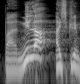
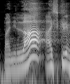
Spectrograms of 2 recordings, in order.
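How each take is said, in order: First: The stress is on the middle syllable. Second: The stress is on the last syllable. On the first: "이게 중간에 있나 보다" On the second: "이게 끝에 있나 보다"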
